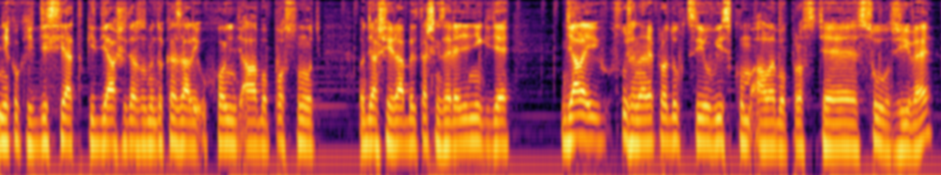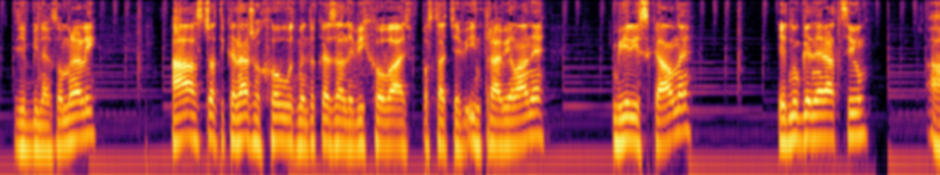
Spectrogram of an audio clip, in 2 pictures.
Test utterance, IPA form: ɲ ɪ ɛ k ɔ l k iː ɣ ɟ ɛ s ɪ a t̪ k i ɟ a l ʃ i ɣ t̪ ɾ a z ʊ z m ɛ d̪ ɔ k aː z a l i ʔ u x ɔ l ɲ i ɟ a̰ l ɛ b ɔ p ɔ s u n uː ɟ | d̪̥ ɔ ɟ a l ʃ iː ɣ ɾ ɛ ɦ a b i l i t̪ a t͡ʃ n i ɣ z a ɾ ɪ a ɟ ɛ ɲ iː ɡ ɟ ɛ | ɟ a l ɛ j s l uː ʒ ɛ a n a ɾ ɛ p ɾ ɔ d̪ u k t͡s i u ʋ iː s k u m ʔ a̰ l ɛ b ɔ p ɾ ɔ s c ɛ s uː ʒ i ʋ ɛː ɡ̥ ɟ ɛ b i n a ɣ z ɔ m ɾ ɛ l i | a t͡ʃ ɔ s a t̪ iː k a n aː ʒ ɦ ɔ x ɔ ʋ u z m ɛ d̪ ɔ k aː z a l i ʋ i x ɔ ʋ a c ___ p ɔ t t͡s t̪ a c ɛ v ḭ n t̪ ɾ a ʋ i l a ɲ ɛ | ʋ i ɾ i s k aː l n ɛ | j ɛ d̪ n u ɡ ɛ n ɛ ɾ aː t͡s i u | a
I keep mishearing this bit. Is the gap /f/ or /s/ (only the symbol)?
f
